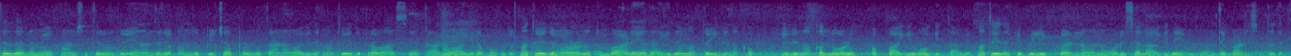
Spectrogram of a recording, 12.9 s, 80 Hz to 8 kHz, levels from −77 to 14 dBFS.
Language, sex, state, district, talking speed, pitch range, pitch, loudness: Kannada, male, Karnataka, Bijapur, 120 wpm, 210-225 Hz, 220 Hz, -16 LUFS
